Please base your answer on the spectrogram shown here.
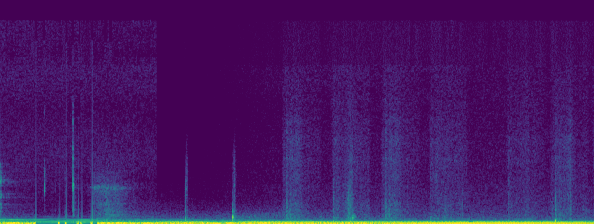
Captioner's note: footsteps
